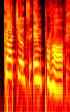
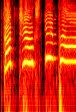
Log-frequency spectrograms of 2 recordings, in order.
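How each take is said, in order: First: Said in the usual way. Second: High loud slow announcer yell; announcer shout. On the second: Shown as a demonstration. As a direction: boom it like a ring announcer.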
